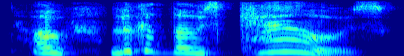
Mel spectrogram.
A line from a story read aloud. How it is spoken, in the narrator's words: cried the aunt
